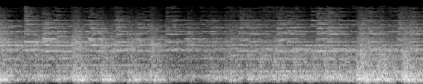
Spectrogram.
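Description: Temple bells and metal gongs ringing continuously over drumming during a puja aarti, a dense clanging din.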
